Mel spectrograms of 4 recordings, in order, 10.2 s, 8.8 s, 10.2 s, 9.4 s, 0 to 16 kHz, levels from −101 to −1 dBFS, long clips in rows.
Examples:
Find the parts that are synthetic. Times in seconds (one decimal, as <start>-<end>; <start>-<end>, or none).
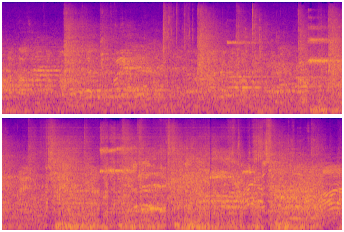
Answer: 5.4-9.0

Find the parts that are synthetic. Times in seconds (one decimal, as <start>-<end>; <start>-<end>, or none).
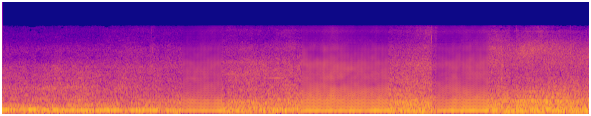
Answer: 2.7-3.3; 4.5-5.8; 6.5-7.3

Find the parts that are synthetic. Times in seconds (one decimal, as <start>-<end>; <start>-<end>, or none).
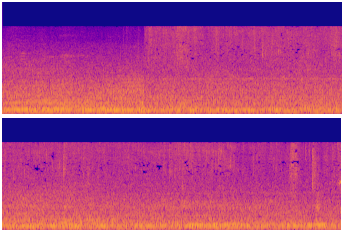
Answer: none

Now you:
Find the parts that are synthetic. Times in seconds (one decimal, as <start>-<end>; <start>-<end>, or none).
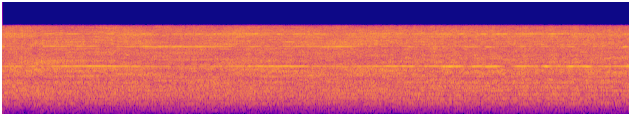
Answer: 0.0-0.6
